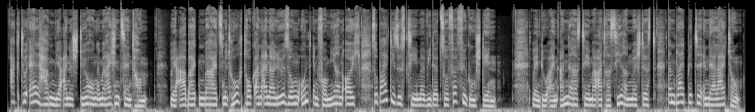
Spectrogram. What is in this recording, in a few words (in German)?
frau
